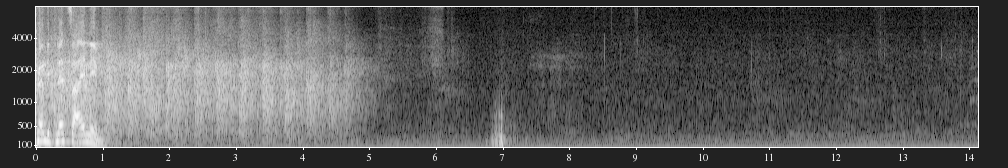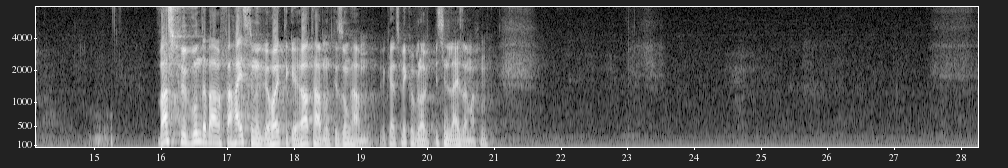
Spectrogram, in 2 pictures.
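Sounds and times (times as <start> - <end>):
speech: 0.0 - 1.2, 16.0 - 21.0
audience applause: 0.0 - 5.2.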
